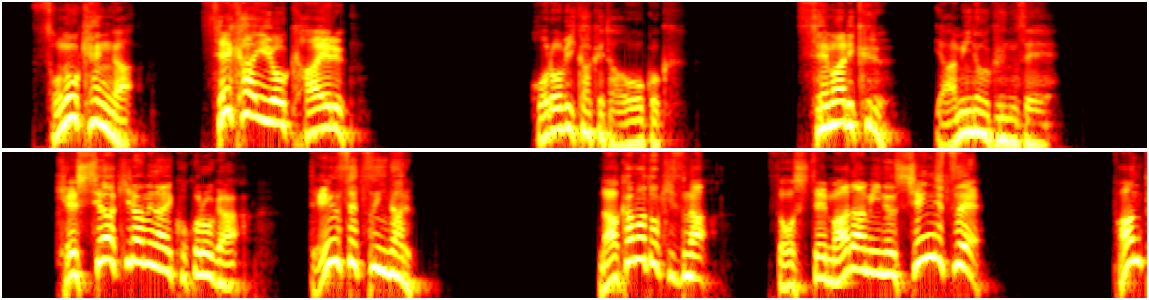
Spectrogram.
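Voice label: dialogue narration long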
